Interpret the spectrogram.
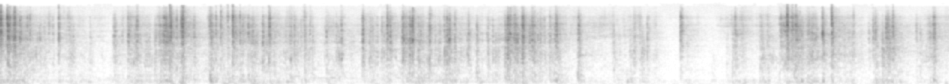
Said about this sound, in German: Das ist der Überwindersack. So, das ist so der Abfallbeutel, in dem ich alle meine Sünden reinstopfe, wenn ich sie erkenne.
